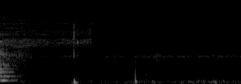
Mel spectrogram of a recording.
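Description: Near silence after a voice trails off: faint room tone with a soft click a little before the middle, then a brief dead-silent gap.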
